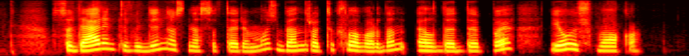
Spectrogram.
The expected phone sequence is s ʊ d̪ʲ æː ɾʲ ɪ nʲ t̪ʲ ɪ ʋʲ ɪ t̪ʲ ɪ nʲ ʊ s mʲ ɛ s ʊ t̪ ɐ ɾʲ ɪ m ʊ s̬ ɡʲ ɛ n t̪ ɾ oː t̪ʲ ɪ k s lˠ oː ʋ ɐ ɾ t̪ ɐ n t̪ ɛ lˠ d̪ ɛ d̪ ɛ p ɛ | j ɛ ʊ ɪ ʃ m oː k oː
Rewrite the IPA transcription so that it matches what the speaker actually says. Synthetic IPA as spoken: s ʊ d̪ʲ æː ɾʲ ɪ nʲ t̪ʲ ɪ ʋʲ ɪ d̪ʲ ɪ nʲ ʊ s nʲ ɛ s ʊ t̪ ɐ ɾʲ ɪ m ʊ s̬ bʲ ɛ n d̪ ɾ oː t̪ʲ ɪ k s lˠ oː ʋ ɐ ɾ d̪ ɐ n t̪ ɛ lˠ d̪ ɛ d̪ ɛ p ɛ | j ɛ ʊ ɪ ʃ m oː k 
